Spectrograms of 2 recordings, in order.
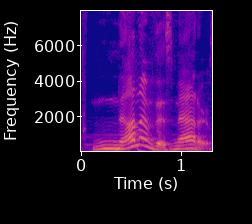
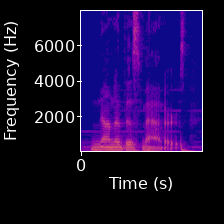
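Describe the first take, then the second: First: It is said in a light, joyful tone. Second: It is said in a heavy, despairing tone. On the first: One is free to live as one wants. "except the tone has changed. And now it's" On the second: Nothing one does has any point. "I always used to have this line on repeat in my brain"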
